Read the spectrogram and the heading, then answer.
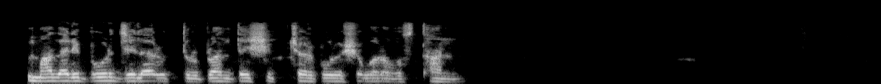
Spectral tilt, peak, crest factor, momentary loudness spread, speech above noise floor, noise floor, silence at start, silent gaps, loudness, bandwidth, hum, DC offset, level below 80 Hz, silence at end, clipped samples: -4 dB/octave; 0 dBFS; 18 dB; 8 LU; 72 dB; -88 dBFS; 0.3 s; none; -15 LUFS; 7.6 kHz; none; under 0.1%; -54 dBFS; 4.25 s; under 0.1%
